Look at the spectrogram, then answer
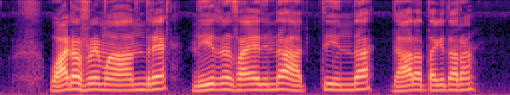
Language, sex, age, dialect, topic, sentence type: Kannada, male, 25-30, Central, agriculture, statement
